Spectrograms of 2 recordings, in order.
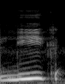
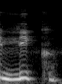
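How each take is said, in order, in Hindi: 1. स्वर खींचकर लंबा बोला गया है। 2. स्वर छोटा है और जल्दी बोला गया है। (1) "लिख ऐसे नहीं बोल रहे हैं" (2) "लिख एकदम जल्दी बोला जा रहा है"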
